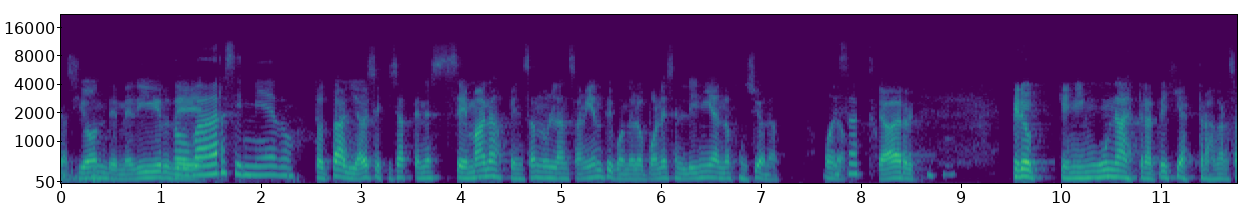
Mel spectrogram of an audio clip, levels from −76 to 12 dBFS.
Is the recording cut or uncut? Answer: cut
